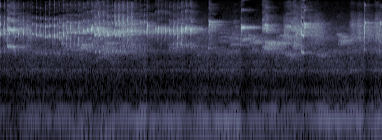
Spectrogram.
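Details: Lovebird calls: a rapid buzzy trill of high chirps for the first four seconds, then separate sharp squeaks and rising whistled notes, over a low constant hum.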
